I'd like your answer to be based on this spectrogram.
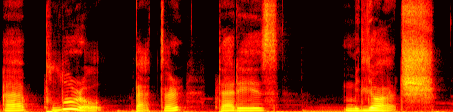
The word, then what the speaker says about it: melhores: Now that you know how do we write them down, notice that we're dropping, when we're saying on the plural form melhores, we're dropping both es.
